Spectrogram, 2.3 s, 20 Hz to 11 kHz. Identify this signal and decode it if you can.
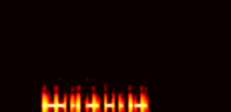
Morse code, heard as a keyed tone, about 48 wpm, 700 Hz. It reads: WINTER
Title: Top 1501-1750 Words 50wpm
